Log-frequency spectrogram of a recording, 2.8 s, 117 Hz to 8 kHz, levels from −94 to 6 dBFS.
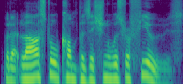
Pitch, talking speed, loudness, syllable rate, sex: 140 Hz, 155 wpm, -16 LUFS, 4.7 syllables/s, male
